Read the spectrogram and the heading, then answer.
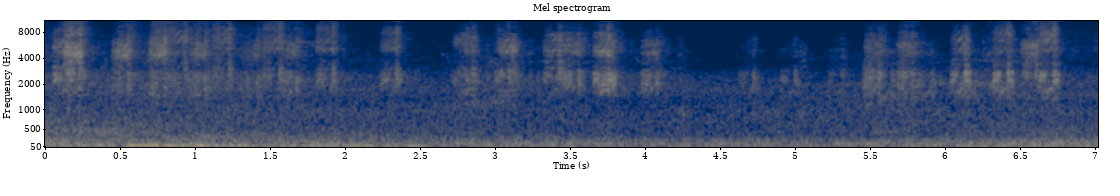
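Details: Rapid, grating rattle of a magpie in an Incheon neighbourhood park, South Korea, recorded June 19, 2022. Repeated rough notes come in quick bursts over strong low-pitched background rumble.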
